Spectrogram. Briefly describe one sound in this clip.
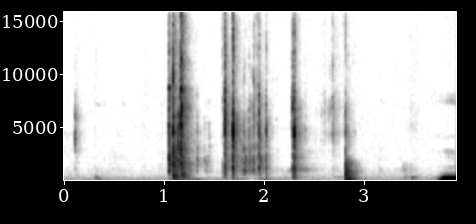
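Playing cards tap softly as they are placed on a table.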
